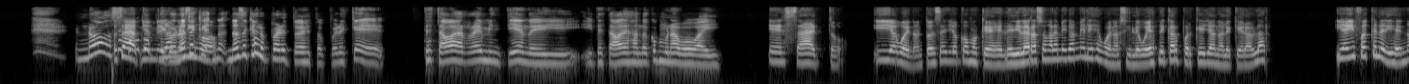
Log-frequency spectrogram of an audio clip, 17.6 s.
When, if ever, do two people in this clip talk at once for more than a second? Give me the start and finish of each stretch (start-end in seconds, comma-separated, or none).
1.4-2.8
